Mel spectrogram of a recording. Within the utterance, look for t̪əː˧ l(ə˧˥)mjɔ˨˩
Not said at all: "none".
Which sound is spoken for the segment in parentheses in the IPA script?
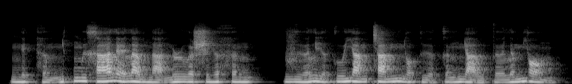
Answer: ə˧˥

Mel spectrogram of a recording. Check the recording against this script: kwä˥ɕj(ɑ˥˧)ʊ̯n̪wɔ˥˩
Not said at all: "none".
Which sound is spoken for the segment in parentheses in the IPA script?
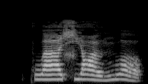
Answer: ɑ˥˧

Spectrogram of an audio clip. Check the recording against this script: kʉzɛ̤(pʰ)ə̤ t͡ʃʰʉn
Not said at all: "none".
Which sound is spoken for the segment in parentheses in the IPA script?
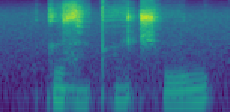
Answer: pʰ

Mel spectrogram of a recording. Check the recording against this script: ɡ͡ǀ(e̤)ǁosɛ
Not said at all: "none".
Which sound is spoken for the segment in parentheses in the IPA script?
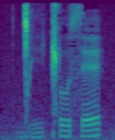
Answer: e̤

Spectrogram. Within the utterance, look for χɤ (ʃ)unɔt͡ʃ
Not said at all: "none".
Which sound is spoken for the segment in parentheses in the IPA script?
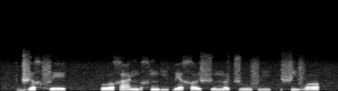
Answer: ʃ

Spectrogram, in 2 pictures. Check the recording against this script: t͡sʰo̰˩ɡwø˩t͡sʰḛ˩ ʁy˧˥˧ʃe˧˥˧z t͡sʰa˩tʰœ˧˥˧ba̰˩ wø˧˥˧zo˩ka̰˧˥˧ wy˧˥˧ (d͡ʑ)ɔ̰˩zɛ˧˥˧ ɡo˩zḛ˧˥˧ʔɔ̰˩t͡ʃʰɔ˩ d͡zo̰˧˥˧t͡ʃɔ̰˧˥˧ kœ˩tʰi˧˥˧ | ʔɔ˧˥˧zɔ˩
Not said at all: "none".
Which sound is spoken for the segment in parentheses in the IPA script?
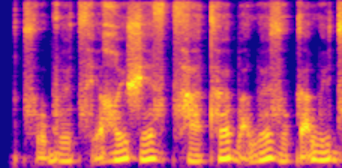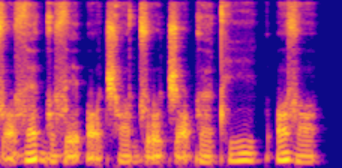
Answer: d͡z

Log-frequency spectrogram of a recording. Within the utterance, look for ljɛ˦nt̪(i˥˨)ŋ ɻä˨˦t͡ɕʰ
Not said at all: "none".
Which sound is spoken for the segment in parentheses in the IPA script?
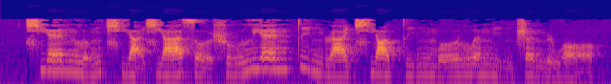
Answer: i˥˨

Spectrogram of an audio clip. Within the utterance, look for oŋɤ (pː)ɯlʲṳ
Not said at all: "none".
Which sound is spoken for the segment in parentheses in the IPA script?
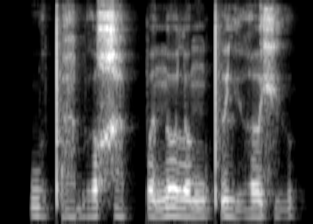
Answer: pʼ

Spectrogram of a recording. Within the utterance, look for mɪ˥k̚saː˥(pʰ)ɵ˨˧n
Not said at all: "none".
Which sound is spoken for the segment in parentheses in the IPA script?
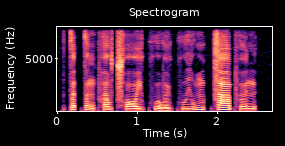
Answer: pʰ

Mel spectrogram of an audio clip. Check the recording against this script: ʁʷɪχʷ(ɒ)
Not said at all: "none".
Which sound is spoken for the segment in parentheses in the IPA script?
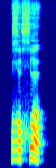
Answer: ʌ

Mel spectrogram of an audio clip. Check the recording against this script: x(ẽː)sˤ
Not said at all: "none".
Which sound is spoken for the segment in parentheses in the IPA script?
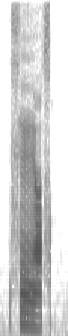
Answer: ẽː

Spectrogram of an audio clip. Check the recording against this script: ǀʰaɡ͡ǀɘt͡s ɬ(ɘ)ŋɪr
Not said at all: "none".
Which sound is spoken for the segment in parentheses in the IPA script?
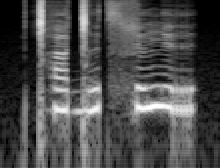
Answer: ɘ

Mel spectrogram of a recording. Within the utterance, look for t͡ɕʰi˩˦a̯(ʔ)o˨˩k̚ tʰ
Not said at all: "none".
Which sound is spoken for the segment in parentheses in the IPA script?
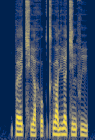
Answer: h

